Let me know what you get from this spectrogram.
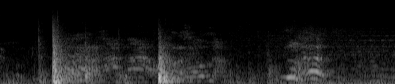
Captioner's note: grunting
